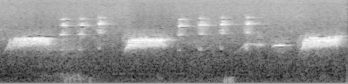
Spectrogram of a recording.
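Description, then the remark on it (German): A single starling perched directly overhead mimics an alarm system: a loud, steady whistled tone followed by a run of quick, higher electronic-sounding beeps, the pattern repeating in a regular cycle with no talking. “Es sind nicht zwei, es ist einer, der sitzt genau über uns und macht gerade eine Alarmanlage.”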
